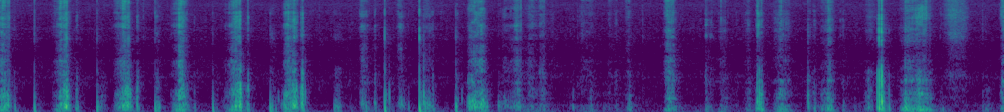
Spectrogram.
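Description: A steel-nib dip pen scratches many short strokes across a flat paper sheet bearing an ink architectural sketch. Each stroke is a brief, dry, bright rasp with quick pauses between, set against a quiet background.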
